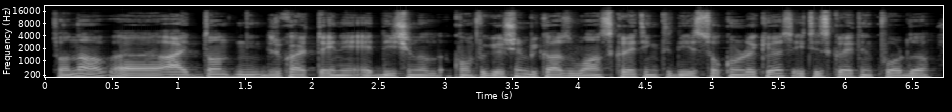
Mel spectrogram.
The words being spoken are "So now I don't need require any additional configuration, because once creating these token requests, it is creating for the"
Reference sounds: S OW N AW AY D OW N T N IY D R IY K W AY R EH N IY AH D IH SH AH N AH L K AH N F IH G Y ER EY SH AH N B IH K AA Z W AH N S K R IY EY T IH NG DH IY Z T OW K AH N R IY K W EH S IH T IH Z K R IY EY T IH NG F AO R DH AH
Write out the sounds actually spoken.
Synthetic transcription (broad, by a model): S OW N AW AY D OW N T N IY D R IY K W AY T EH N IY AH D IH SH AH N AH L K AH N F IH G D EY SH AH N B IH K AA Z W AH N S K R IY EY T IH NG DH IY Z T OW K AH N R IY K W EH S IH T IH Z K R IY EY T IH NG F AO R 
